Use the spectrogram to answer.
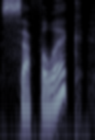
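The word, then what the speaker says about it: cephalic: It's called the syphalic phase digestive response. Sephalic that's pronounced sephilic just means anything related to your head.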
